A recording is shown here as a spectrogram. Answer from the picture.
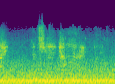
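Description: Steady low drone of a vehicle's engine and tyres heard inside the cabin while driving at highway speed. A voice talks briefly in the middle.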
